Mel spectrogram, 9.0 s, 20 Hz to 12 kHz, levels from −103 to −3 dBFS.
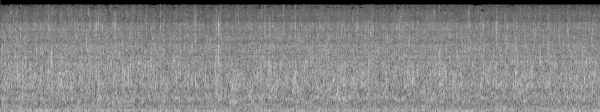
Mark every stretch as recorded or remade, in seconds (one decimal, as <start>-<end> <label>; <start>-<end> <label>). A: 0.0-9.0 recorded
